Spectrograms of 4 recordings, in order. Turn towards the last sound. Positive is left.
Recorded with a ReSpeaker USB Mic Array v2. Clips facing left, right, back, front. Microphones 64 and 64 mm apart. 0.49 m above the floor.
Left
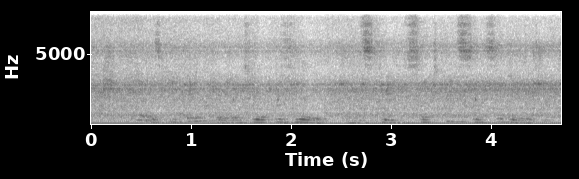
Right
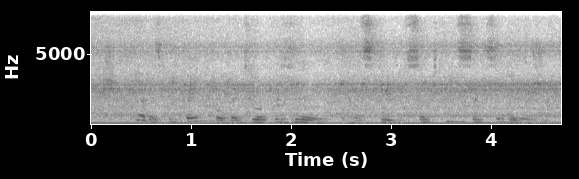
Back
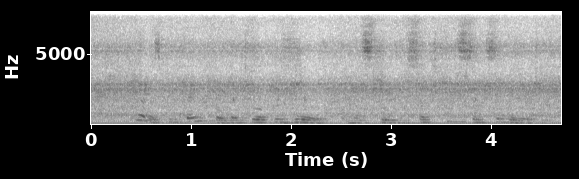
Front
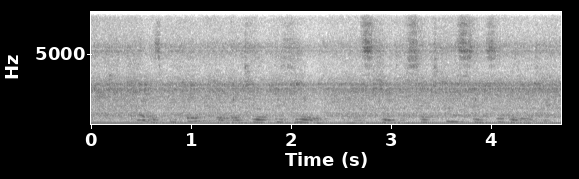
turn(degrees=-125)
